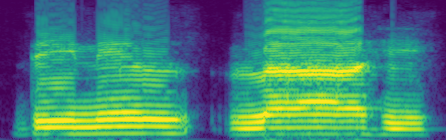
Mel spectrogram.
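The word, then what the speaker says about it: دِينِ اللّٰهِ: দিনিল লাহি, দিনিল লাহি। দিয়ে দালিয়া যে দি মধ্যে তবে আর একটু টান হবে, একটু টান হয়েছে, আর একটু টান হলে আর একটু সুন্দর হবে।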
